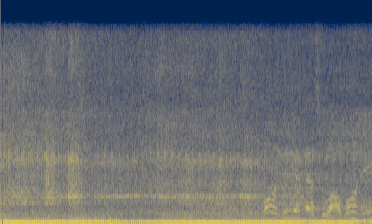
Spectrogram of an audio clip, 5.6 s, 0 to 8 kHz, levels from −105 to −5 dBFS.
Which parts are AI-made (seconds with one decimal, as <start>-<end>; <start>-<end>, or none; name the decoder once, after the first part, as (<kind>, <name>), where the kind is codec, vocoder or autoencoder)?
4.2-5.6 (vocoder, Vocos)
